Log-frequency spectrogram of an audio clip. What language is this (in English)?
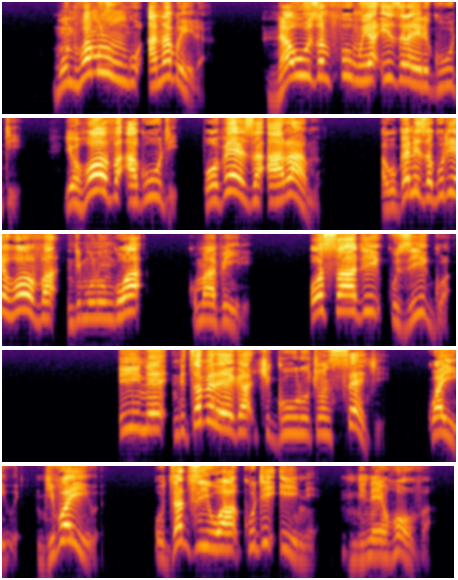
Nyanja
